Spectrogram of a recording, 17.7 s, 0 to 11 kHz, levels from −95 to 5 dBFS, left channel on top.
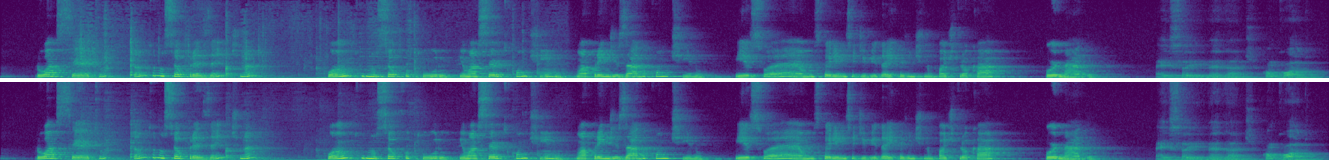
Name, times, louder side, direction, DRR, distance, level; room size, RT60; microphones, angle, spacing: voice 1, 0.5-1.5 1.8-3.5 4.4-9.4 9.8-13.3 13.9-14.6, right 1 dB, 10° right, 5 dB, 0.3 m, -25 dB
sound 1, 0.8-7.6, left 2 dB, 85° left, 0.9 m, -42 dB
voice 2, 15.4-17.5, right 1 dB, 35° right, 2 dB, 1.2 m, -36 dB
7.1 x 5.6 x 6.8 m, 1.1 s
head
